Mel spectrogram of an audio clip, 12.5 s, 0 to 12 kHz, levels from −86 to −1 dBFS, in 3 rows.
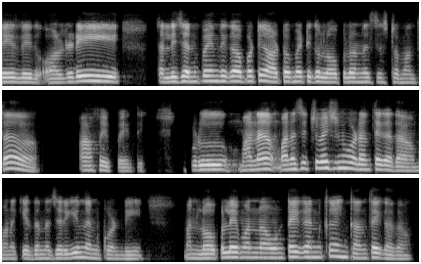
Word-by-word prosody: లేదు, 180 -1 +2
లేదు 165 -2 -1
ఆల్రెడీ 180 +6 +3 0.7
తల్లి 175 +1 +2
చనిపోయింది. 205 +2 +2
కాబట్టి 205 +2 +3
ఆటోమేటిక్‌గా 195 +1 0
లోపలున్న 180 +1 -2
సిస్టమంతా 165 +5 -3 0.8
ఆఫయిపోయింది. 145 -5 -7 0.4
ఇప్పుడు 180 +1 -1 0.4
మన 180 +2 -1 0.3
మన 190 - +2
సిట్యుయేషన్ 250 +1 +1
గూడా 215 -3 +2
అంతే 200 +1 0
గదా! 160 -2 -1 0.2
మనకేదన్నా 160 +1 -6
జరిగిందనుకోండి, 165 -5 -3 0.5
మన 165 - -5
లోపల 170 +4 0
ఏమన్నా 195 -1 -3
ఉంటే 185 +3 +1
గనుక 205 +2 -3
ఇంక 215 - -4
అంతే 180 +3 +1
గదా! 145 -2 -6
180 Hz, 130 wpm, -21 LUFS, 165-200 Hz, 0.8 s, ఆల్రెడీ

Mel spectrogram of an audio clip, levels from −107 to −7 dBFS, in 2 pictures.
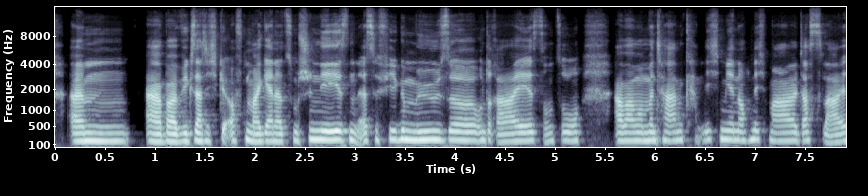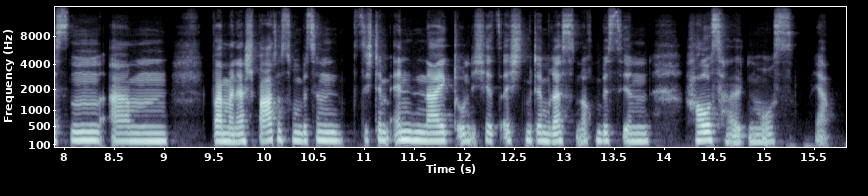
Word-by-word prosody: ähm, 165 0 +3
aber 155 -1 +6
wie 165 - +3
gesagt, 170 0 +4
ich 165 - -7
gehe - - 0
oft 170 +3 -4
mal 155 -4 +5
gerne 160 -1 +3
zum 175 +1 -5
Chinesen, 185 0 +4
esse 170 +2 -2
viel 190 +1 -2
Gemüse 185 -1 +4
und 180 +1 -3
Reis 165 +2 +1
und 165 +2 -9
so, 175 0 -4 0.3
aber 170 0 +2
momentan 175 +1 0
kann 180 - -12
ich 190 +2 -8
mir 195 -1 +1
noch 175 0 -2
nicht 190 0 -3
mal 170 0 +1
das 175 +1 -3
leisten, 170 +4 -1
ähm, 165 0 -2 0.4
weil 165 -1 +2
mein 155 -1 -1
Erspartes 170 +3 -1
so 180 - -9
'n 170 - -3
bisschen 170 0 -3
sich 175 0 -10
dem 185 -1 -5
Ende 180 -2 0
neigt 170 0 0
und 155 +2 -5
ich - - -11
jetzt 165 -2 -8
echt 175 +2 -7
mit 175 - -6
dem 165 -1 -3
Rest 160 +1 -3
noch - - -11
'n 170 - -5
bisschen 160 -1 -6 0.4
haushalten 175 +1 -2
muss. 150 - -9 0.2
Ja. - - -12
170 Hz, 195 wpm, -23 LUFS, 165-180 Hz, 0.4 s, aber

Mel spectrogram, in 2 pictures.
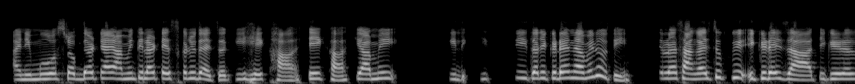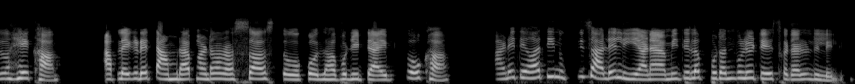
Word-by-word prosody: आणि 225 0 0
most 250 +3 0
of 260 - -1
the - - +5
time 275 -1 +4
आम्ही 260 +1 0
तिला 275 -1 +2
टेस्ट 260 +1 +1
करू 275 0 +1
द्यायचं, 215 -7 0
की 240 - -4
हे 235 0 +2
खा, 205 -3 -1 0.2
ते 265 0 +4
खा, 200 -3 0
की 265 - +1
आम्ही 260 +4 +1
केली 230 -5 -12
ती 250 +5 -15 0.3
ती 295 -1 -3
तर 280 0 +3
इकडे 285 +1 +3
नवीन 300 +4 +2
होती. 220 - 0 0.3
तिला 275 0 +1
सांगायचो, 260 +2 +2
की 310 - +2
इकडे 275 +2 +3
जा, 245 -3 +3 0.2
तिकडे 255 0 +1
जाऊन 260 0 -2
हे 280 +2 +3
खा. 225 -4 +1 0.5
आपल्या 245 +1 +2
इकडे 265 +2 +2
तांबडा-पांढरा 245 +2 +2
रस्सा 260 +3 -1
असतो 240 -3 -2
कोल्हापुरी 235 0 +1
टाइप, 215 -1 +2
तो 280 -1 +1
खा. 190 -6 -1 0.5
आणि 255 +5 -4
तेव्हा 300 -1 +2
ती 360 - +1
नुकतीच 345 +2 -6
आलेली 275 -2 +1
आणि 225 0 +2
आम्ही 235 +2 +1
तिला 290 +1 +1
पुरणपोळी 280 +1 0
टेस्ट 255 0 0
करायला 230 0 -1
दिलेली. 210 -5 -4
255 Hz, 190 wpm, -23 LUFS, 235-280 Hz, 0.5 s, the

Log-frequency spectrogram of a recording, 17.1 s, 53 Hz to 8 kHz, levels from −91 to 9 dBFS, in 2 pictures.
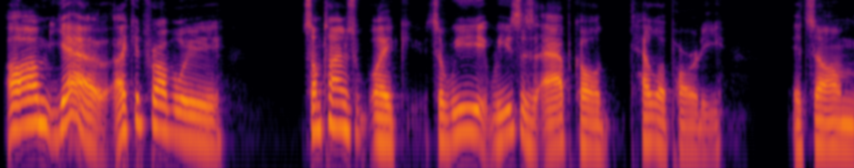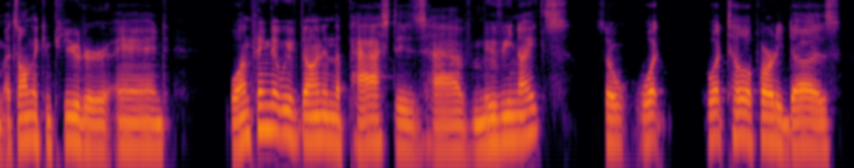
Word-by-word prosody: Um, 195 +4 +6
yeah, 205 - +5
I - - +4
could 200 +5 -2
probably 135 - +2 0.8
sometimes, 175 0 +1
like 120 -3 +1
so, 125 - -3
we 155 +6 0
we 120 +2 -6
use 155 +4 -2
this 130 -8 -3
app 105 +1 +1
called 100 -4 -1 0.2
Teleparty. 95 -6 -4 0.7
It's, 100 +2 -7
um, 105 -3 +1
it's 105 +2 -5
on 120 +1 +2
the 125 - -1
computer, 110 -2 -2
and 105 -1 -3 0.6
one 110 +5 +2
thing 175 +4 0
that 170 -1 0
we've 145 -3 -1
done 125 0 +2
in 125 -1 0
the 115 - 0
past 115 +2 -1
is 100 0 -5
have 95 -2 -3
movie 115 +5 0
nights. 135 +6 -4 0.3
So, 115 -2 -2
what 125 +2 -2 0.4
what 135 +1 -2
Teleparty 130 -4 +1
does 105 -1 0
120 Hz, 135 wpm, -23 LUFS, 105-140 Hz, 0.8 s, Um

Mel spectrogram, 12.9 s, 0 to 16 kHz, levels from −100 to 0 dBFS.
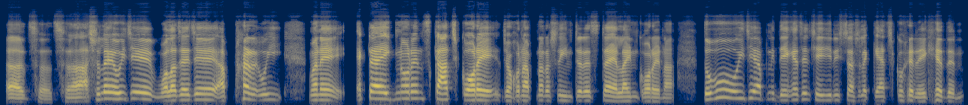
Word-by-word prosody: আচ্ছা, 125 -2 -2
আচ্ছা। 105 - -9 0.3
আসলে 195 +4 0 0.2
ওই 220 - -1
যে 230 - -1 0.4
বলা 160 +2 +4
যায় 185 0 +4
যে - - +2 0.3
আপনার 225 -2 +2 0.2
ওই 195 +1 -7 0.5
মানে 185 0 +5 0.5
একটা 235 - +2 0.2
ইগনোরেন্স 225 +2 -2 0.2
কাজ 200 0 +7 0.2
করে 180 0 +7 0.3
যখন 160 +1 -5
আপনার 175 +1 -8
আসলে 175 - -5
ইন্টারেস্ট 160 0 -4
টা 165 - +3
এলাইন 150 +1 0
করে 145 -2 -1
না। 125 - -6 0.5
তবুও 255 +7 -3
ওই 245 - -5
যে 245 - -7
আপনি 220 0 -20
দেখেছেন 190 +4 -1
সেই 175 - -1
জিনিসটা 175 0 -7
আসলে 165 +2 -6
ক্যাচ 155 0 -4
করে 170 0 -3
রেখে 145 +6 0
দেন - - -6
180 Hz, 165 wpm, -20 LUFS, 160-215 Hz, 0.5 s, কাজ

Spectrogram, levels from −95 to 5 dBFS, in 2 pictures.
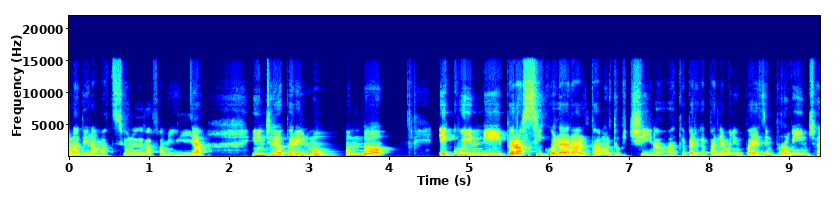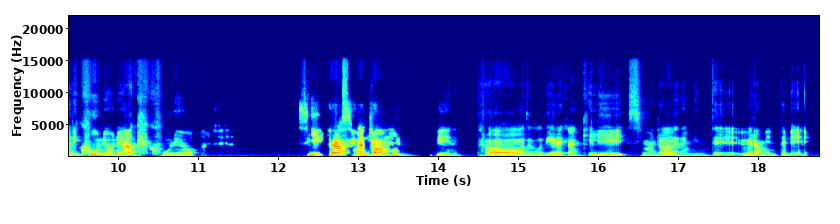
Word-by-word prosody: La 190 -2 0
diramazione 185 +1 -7
della 185 0 -5
famiglia, 185 +4 -3 0.6
in 220 -1 +5
giro 205 -1 +1
per 220 +1 0
il 265 +5 +2
mondo. 265 +3 +2 0.6
E 260 0 +2
quindi 290 -3 +2
però 265 +2 +10
sì, 275 -2 -1
quella 215 -3 +5
è - - +8
realtà 185 -1 +2
molto 205 -2 -3
piccina, 175 0 -6
anche 190 +1 -9
perché 195 -1 -3
parliamo 200 +1 -3
di 215 - -2
un 205 - -10
paese 200 +3 -1
in 225 -2 0
provincia 205 0 -3
di 195 +2 -3
Cuneo 200 -5 -2
neanche 205 +4 0
Cuneo. 200 0 -10 1.3
Sì, 275 +2 -1
però 365 -2 +10
si 320 -1 -3
mangiava 235 -5 +6
molto 220 0 -4 0.2
bene. 170 -1 -6 0.2
Però, 195 -1 0
devo 175 0 -9
dire 185 +1 -4
che - - -6
anche 170 +2 -9
lì, 180 - -6
si 195 - -17
mangiava 175 -3 -6
veramente, 170 - -8
veramente - - -7
bene. - - -9
205 Hz, 150 wpm, -22 LUFS, 185-250 Hz, 1.3 s, però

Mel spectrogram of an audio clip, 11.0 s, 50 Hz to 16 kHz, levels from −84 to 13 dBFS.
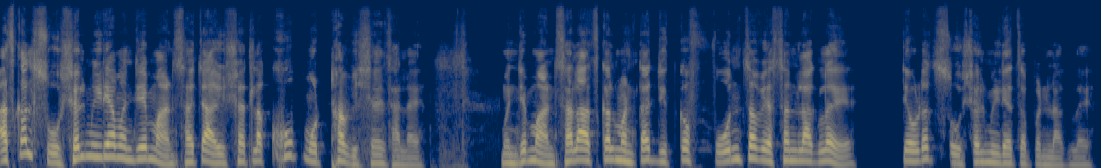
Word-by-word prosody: आजकाल 280 +10 +5
social 160 - +1
media 240 0 +4
म्हणजे 210 -2 +2
माणसाच्या 145 +4 +2
आयुष्यातला 160 +5 0
खूप 245 0 -4
मोठ्ठा 170 +2 +1
विषय 135 +3 -6
झालाय. 110 -2 -9 0.8
म्हणजे 145 +4 -2
माणसाला 165 +8 +4
आजकाल 195 +2 +3
म्हणतात 175 +3 +2
जितकं 160 +4 -3 0.3
फोनच 175 +5 -2
व्यसन 180 -3 +2
लागलंय, 165 -7 +1 0.5
तेवढंच 180 +3 0
सोशल 145 +3 -4
मीडियाच 140 -4 -4
पण 120 -2 -10
लागलंय. 110 +1 -13
165 Hz, 125 wpm, -23 LUFS, 135-190 Hz, 0.8 s, आजकाल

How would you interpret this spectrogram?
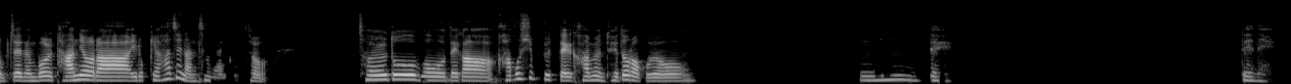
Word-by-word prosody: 없잖아요. 170 +2 -3
뭘 190 +2 0
다녀라 185 -1 +5
이렇게 185 +2 -6
하진 255 +5 -4
않잖아요. 165 0 -9
그쵸. 390 +1 -11 0.9
절도 225 +1 +3
뭐 185 -2 -3
내가 175 -1 +1
가고 205 +6 -5
싶을 255 -4 -6
때 175 -4 +2
가면 190 +1 -4
되더라고요. 160 -4 -3 1.7
음 200 +1 -9
네. 185 - -8 3.0
네네. 170 -4 -12
185 Hz, 185 characters per minute, -24 LUFS, 175-215 Hz, 3.0 s, 다녀라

